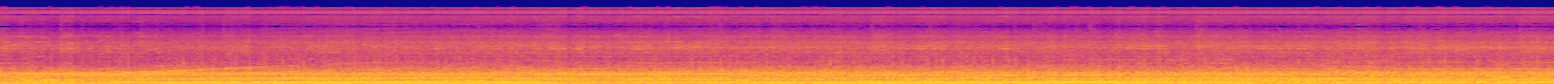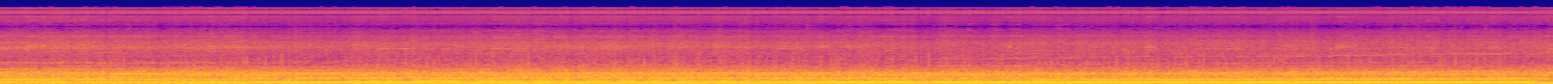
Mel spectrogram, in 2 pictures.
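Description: Off-road vehicle's engine running at a steady travel speed, a loud drone that holds nearly one pitch, heard from the cab behind the windshield.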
